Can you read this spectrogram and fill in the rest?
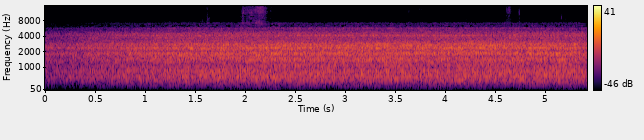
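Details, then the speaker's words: Cobra 148 GTL CB radio after removing incorrect mods: quiet, even hiss on sideband receive, one channel off frequency; former high-pitched whistle and tea-kettle noise floor gone, where before volume could only go a quarter up. "so we have a nice quiet receive now"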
